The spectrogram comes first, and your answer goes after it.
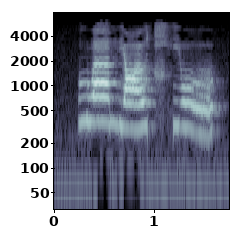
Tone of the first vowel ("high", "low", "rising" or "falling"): high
